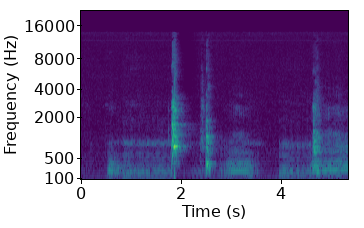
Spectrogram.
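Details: Samoyed early at 6:00 a.m.: a soft moan breaks into two sharp barks, a brief warbling groan follows, and a final yelp slides into another moan.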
